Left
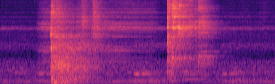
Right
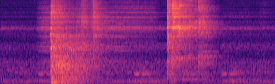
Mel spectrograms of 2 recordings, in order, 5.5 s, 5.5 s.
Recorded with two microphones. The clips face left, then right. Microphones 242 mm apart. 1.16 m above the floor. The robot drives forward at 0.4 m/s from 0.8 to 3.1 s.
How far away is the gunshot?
About 1.6 m.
